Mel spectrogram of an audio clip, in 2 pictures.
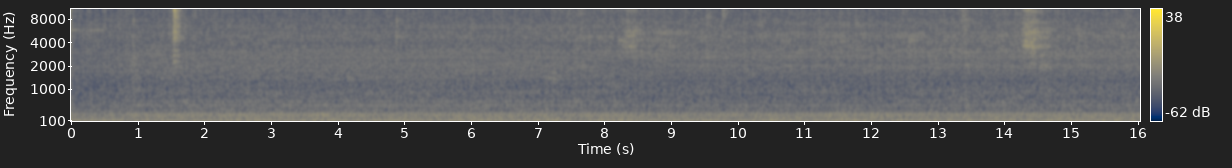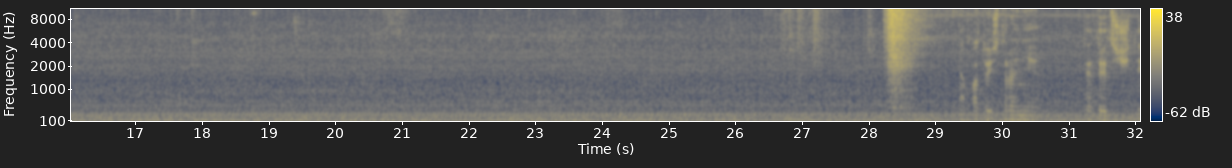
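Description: Inside a LiAZ-4292.60 city bus on the move: steady low rumble of its diesel engine and running gear, with a few light clicks and rattles. Near the end comes a short, sharp hiss of compressed air from the air brakes.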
